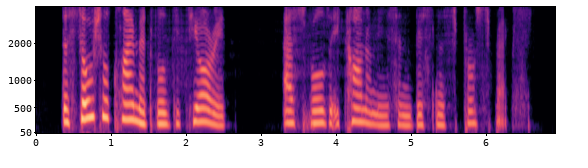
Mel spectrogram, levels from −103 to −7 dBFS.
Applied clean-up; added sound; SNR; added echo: neural mask model Resemble Enhance denoiser.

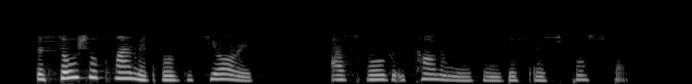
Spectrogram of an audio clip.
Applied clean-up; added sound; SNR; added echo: neural mask model DeepFilterNet 3.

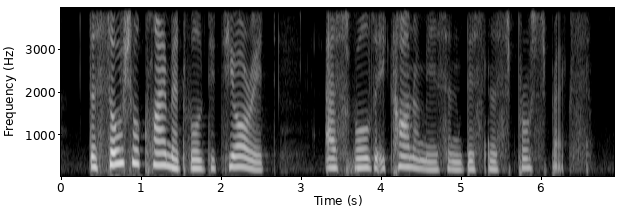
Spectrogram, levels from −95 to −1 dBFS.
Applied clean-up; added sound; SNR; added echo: none; none; none; none.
